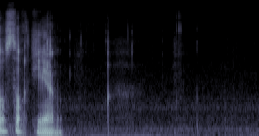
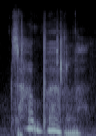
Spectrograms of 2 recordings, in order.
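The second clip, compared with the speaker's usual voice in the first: soft whisper of patience; whispered comfort; 7 semitones higher, 13 dB quieter, slower than usual. Acted. Preacher whispering patience to the suffering family. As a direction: breathe it like a comfort.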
